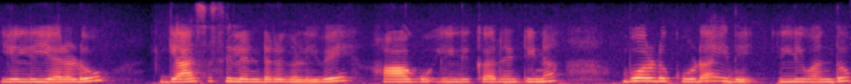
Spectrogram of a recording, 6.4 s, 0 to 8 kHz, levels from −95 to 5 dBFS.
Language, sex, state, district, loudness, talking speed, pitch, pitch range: Kannada, female, Karnataka, Bidar, -17 LUFS, 110 wpm, 260 Hz, 250-295 Hz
